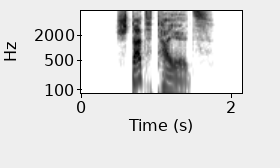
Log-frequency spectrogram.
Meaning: genitive singular of Stadtteil
- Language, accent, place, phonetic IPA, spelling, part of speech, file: German, Germany, Berlin, [ˈʃtattaɪ̯ls], Stadtteils, noun, De-Stadtteils.ogg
